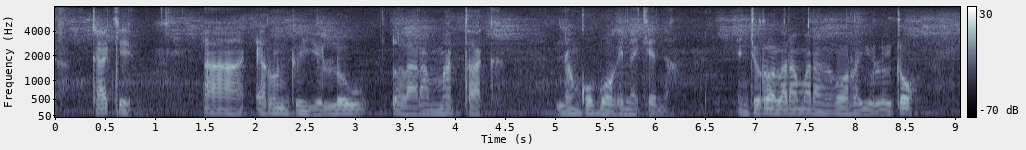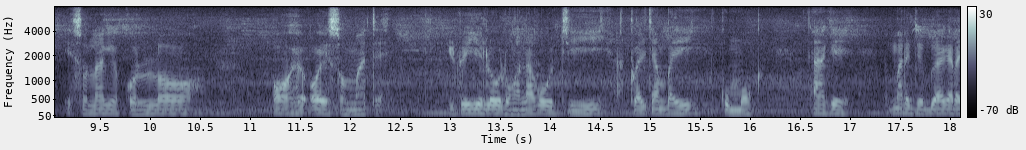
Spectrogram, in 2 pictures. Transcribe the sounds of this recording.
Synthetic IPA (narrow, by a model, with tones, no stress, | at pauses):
ka˦ke˨ | a˨e˨ɾu˦ntwe˨jo˨lo˦w | la˨ɾa˨ma˦ta˨k | la˦ŋko˦bɔ˨kɪ˦nɛ˨kɛ˨ɲa˨ | e˨ɲt͡ʃu˦ɾɔ˦la˨ɾa˦ma˦ta˨ka˨kɔ˦ɾa˨jo˨lo˨i˨to˦ | ɪ˨sʊ˨la˦kɪ˨ko˨lɔ˦ | hɛ˨ʔɔ˦i˨so˨ma˦tɛ˨ | i˨twe˦jo˦lo˦u˦lu˨ŋa˨na˦ko˦ti˨i˦a˨twa˦lt͡ʃa˦mba˨i˦ku˨mo˦k | ka˦k̬e˨ | ma˦ɾe˨d͡ʒo˨du˦a˦kɛ˦ɾa˨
